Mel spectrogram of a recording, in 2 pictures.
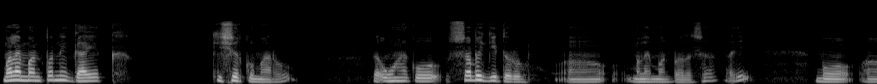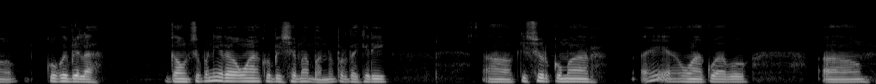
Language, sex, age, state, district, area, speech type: Nepali, male, 45-60, West Bengal, Darjeeling, rural, spontaneous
